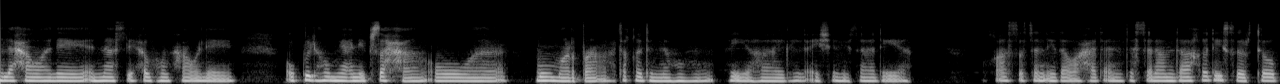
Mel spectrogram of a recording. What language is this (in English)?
Mesopotamian Arabic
